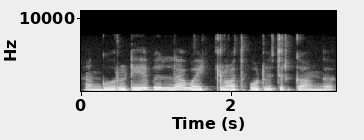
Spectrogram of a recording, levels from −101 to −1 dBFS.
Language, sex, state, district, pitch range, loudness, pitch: Tamil, female, Tamil Nadu, Nilgiris, 210-225 Hz, -13 LUFS, 215 Hz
